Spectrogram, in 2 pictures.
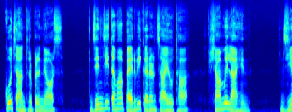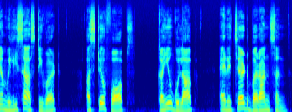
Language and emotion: Sindhi, neutral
